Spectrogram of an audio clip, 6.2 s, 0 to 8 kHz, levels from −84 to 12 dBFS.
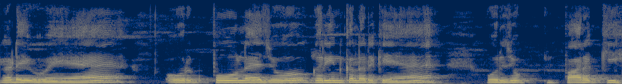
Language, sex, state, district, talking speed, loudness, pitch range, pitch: Hindi, male, Haryana, Jhajjar, 145 wpm, -14 LUFS, 155-170 Hz, 160 Hz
